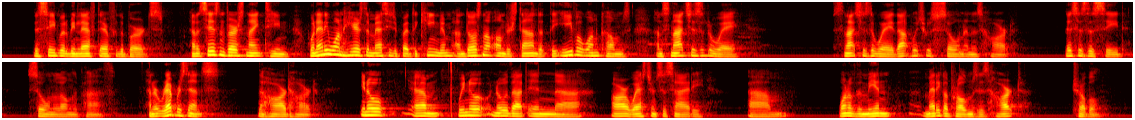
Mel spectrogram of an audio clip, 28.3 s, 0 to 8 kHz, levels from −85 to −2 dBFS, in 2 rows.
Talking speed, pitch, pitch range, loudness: 175 wpm, 135 Hz, 115-150 Hz, -30 LUFS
